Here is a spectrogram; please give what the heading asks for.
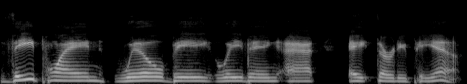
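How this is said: Every word gets equal stress. The speaker calls it wrong. "They're putting equal stress on everything"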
